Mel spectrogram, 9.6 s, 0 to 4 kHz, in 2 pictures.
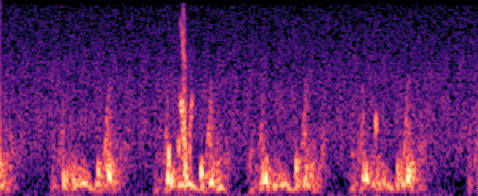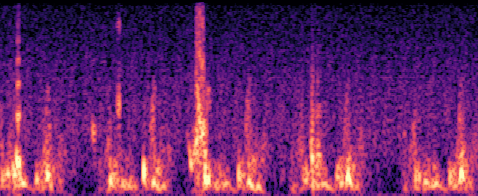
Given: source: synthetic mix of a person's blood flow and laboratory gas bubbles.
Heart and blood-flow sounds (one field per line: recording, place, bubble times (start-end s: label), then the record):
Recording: Doppler ultrasound of blood flow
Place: precordium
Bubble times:
1.65-1.73 s: bubbles
1.77-1.94 s: bubbles
3.74-3.79 s: bubbles
4.84-5.02 s: bubbles
5.70-5.75 s: bubbles
5.94-6.00 s: bubbles
6.64-6.89 s: bubbles
7.87-8.02 s: bubbles
From the record:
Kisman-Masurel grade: 123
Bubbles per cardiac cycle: 1 to 2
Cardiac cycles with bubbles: 10 to 50%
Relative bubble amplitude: loud (0.450 to 0.775)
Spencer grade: 2 (many but less than half of the cardiac periods contain bubble signals, singularly or in groups)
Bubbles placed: only in the low amplitude regions of the cardiac cycle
